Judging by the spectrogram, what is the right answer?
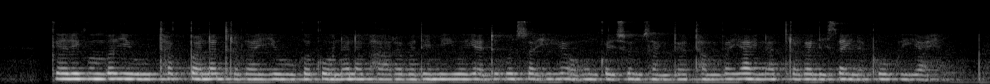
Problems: background sounds at intervals, low volume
